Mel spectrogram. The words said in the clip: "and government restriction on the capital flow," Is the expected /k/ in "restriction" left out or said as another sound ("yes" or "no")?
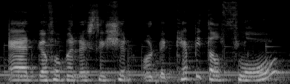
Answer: yes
